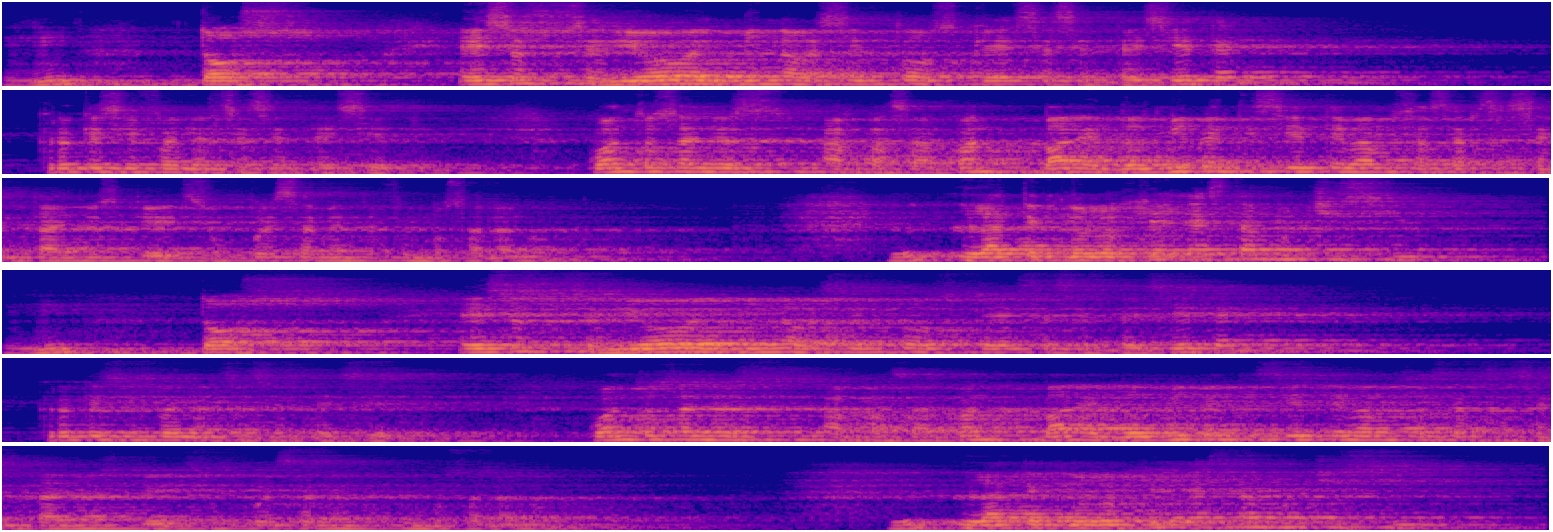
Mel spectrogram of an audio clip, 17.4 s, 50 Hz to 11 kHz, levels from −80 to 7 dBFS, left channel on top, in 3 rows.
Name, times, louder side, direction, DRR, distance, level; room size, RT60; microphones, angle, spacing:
voice 1, 0.0-4.7 6.0-7.3 7.6-13.8 14.6-17.0, left 1 dB, 90° left, 0 dB, 2.5 m, -27 dB
22.5 x 21.5 x 6.2 m, 2.6 s
head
